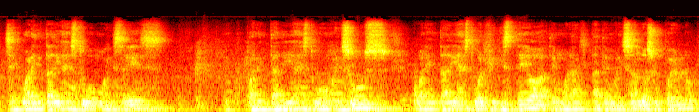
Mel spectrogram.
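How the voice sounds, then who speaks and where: A man preaching a sermon as pastor, earnest and steady, pausing and restarting phrases as he goes. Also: mid-range voice, recorded from a distance, over music. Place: large church sanctuary. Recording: very echoey church recording from afar.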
